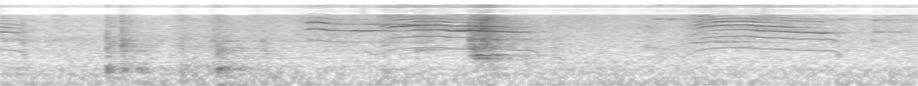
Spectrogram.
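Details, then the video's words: Kittens meowing, several high thin mewing calls with rising then falling pitch, two or three drawn-out cries in quick succession after a few soft taps, over a steady background hiss. "Little kittens meowing and talking"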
